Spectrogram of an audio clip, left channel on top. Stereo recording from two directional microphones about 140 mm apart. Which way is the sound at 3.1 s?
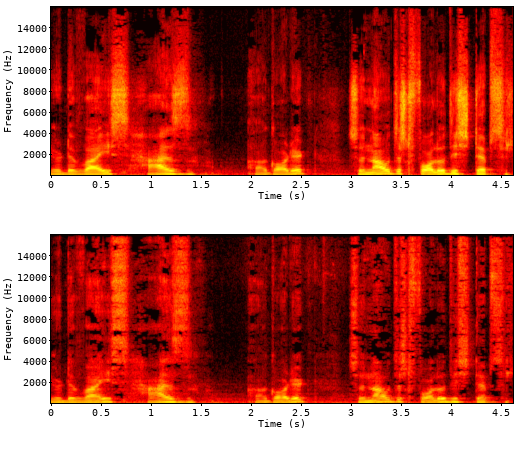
50° left (ahead or behind).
